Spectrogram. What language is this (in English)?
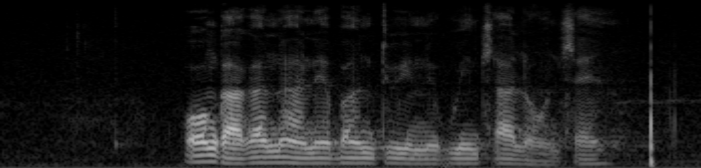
Zulu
